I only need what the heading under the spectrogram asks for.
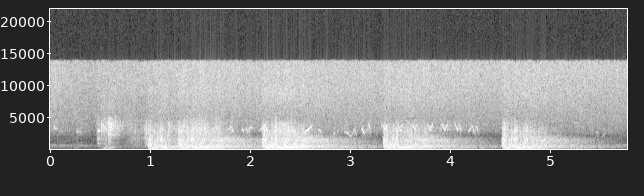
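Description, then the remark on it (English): Four heavy buffalo gun shots boom one after another at roughly one-second intervals, each a loud, deep blast with a long rumbling tail, preceded by a softer early report. “Buffalo guns. That's one sound they can't muffle.”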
